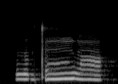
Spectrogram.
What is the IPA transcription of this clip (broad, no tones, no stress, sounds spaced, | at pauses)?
ð ʊ ɡ tʼ ũː β ɔ̃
